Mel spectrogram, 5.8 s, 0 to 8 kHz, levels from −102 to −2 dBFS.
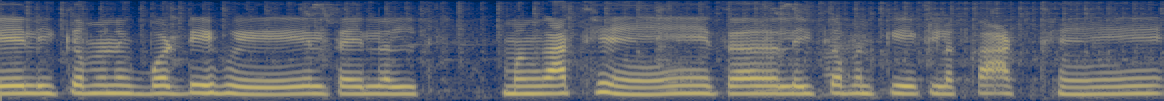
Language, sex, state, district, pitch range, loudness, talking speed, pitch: Hindi, female, Chhattisgarh, Sarguja, 220-230 Hz, -28 LUFS, 155 wpm, 225 Hz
